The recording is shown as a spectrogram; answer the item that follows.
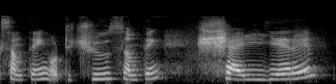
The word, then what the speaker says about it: scegliere: I know the pronunciation isn't very easy here because you have the GL sound. You remember my video about pronunciation, about phonetics. The pronunciation is when you have a GL sound and then a E.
